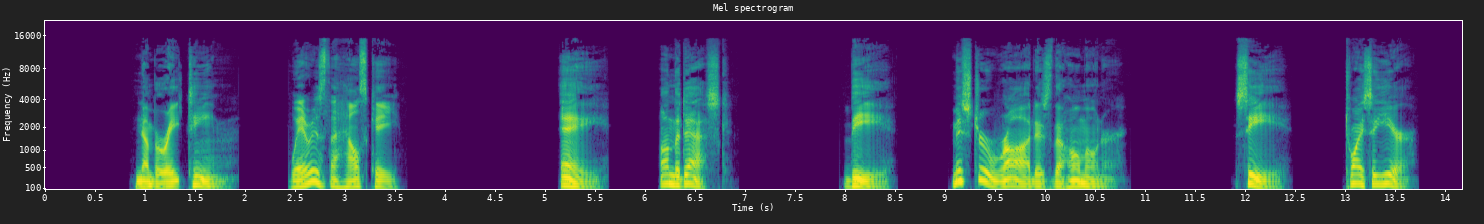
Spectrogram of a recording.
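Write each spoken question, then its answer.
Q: Where is the house key?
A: A: On the desk.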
